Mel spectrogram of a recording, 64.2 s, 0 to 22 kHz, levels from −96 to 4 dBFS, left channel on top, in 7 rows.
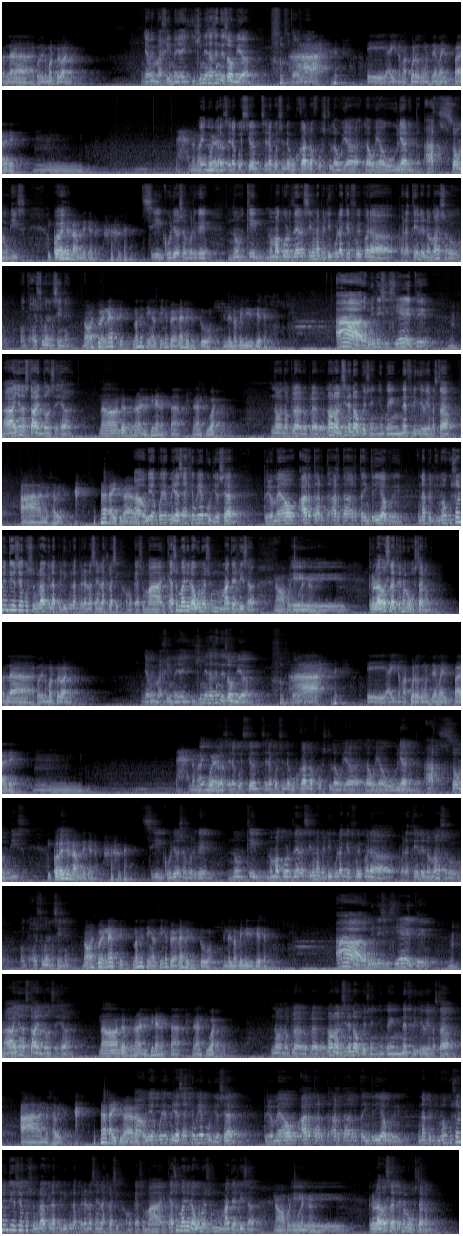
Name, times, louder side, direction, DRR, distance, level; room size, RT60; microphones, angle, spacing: voice 1, 0.0-1.4 5.7-6.7 7.3-9.5 9.8-10.8 12.7-13.6 19.3-20.9 29.1-32.9 36.4-37.0 38.7-41.2 46.3-47.5 47.9-48.8 60.5-61.4, right 1 dB, 15° right, 1.0 m, -37 dB
voice 2, 2.8-6.2 11.8-12.1 13.0-18.8 19.4-19.7 21.3-27.6 27.9-28.9 33.4-33.8 34.2-36.2 36.7-38.2 42.1-46.0 48.5-50.9 51.1-60.5 60.8-62.0 62.4-63.7, left 3 dB, 70° left, 1.2 m, -35 dB
17.5 x 16.5 x 4.4 m
head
